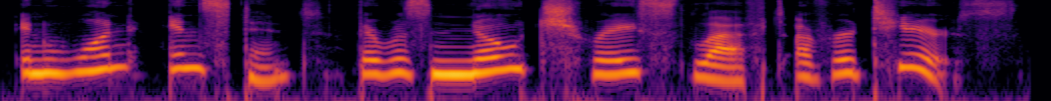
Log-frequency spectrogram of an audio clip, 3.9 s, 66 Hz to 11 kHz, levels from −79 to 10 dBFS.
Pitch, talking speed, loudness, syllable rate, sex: 270 Hz, 165 wpm, -16 LUFS, 4.3 syllables/s, female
